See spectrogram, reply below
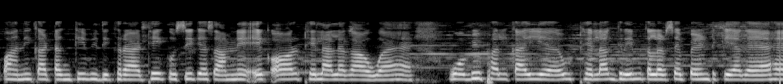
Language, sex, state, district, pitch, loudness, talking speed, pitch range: Hindi, female, Jharkhand, Deoghar, 235 Hz, -14 LUFS, 245 wpm, 225-245 Hz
